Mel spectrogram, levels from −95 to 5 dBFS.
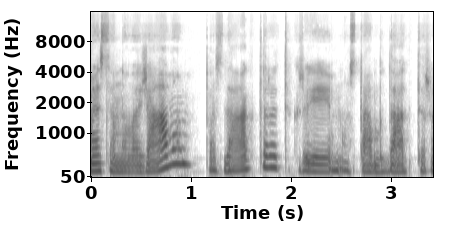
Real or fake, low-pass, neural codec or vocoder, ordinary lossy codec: fake; 14.4 kHz; autoencoder, 48 kHz, 128 numbers a frame, DAC-VAE, trained on Japanese speech; Opus, 16 kbps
